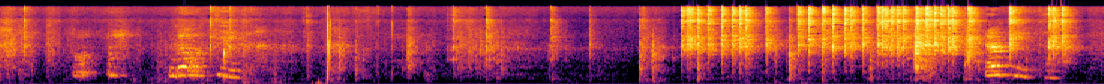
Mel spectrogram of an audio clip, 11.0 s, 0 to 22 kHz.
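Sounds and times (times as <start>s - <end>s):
plastic toy clicking and rattling: 6.5s - 10.9s.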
